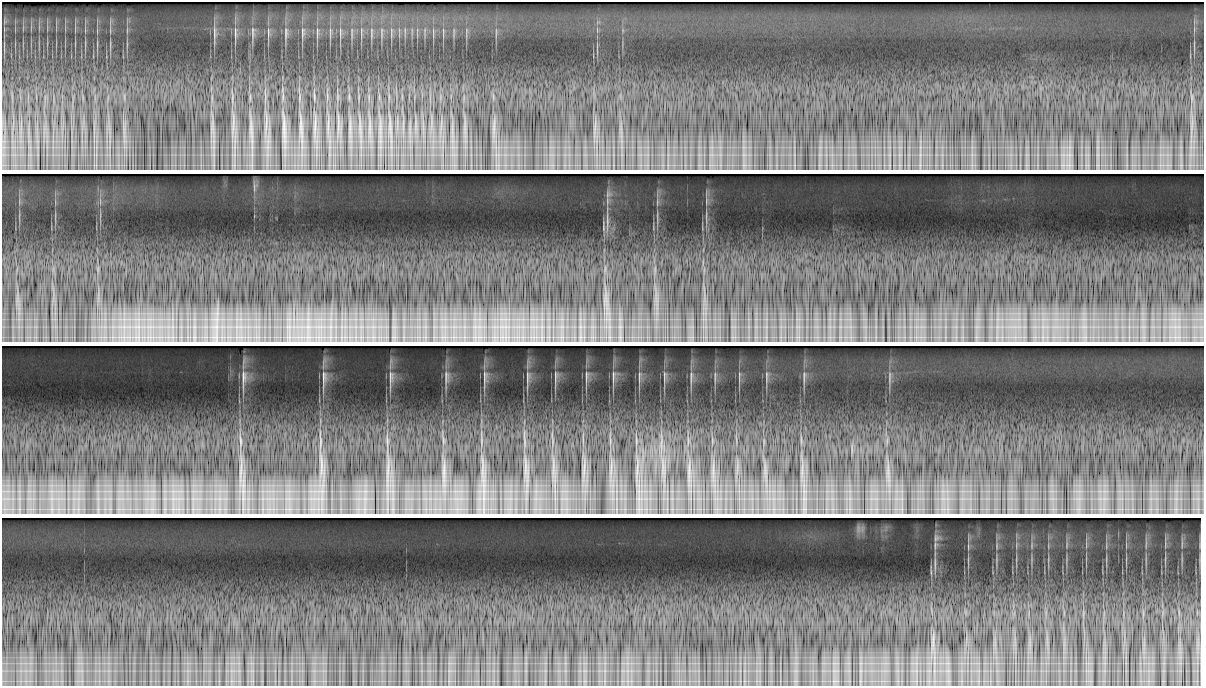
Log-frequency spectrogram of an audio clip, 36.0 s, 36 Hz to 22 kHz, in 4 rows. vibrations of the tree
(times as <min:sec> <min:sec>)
0:00.0 0:17.4, 0:19.0 0:26.6, 0:32.8 0:36.0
